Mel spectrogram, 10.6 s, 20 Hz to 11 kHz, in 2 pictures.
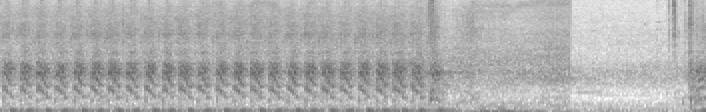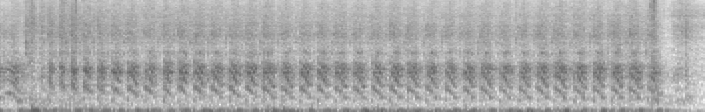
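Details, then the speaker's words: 1985 Porsche 944 off the road since 2013, first start attempt after fitting a new relay: sluggish, uneven starter churning about four beats a second that drags, stops and resumes without firing; owner suspects a dying battery drained by the headlamp motor. "That battery sounds like it's dying, doesn't it? Because of my headlamp motor."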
